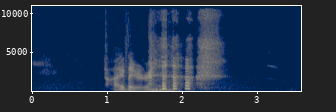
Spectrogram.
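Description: A young boy speaks briefly.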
